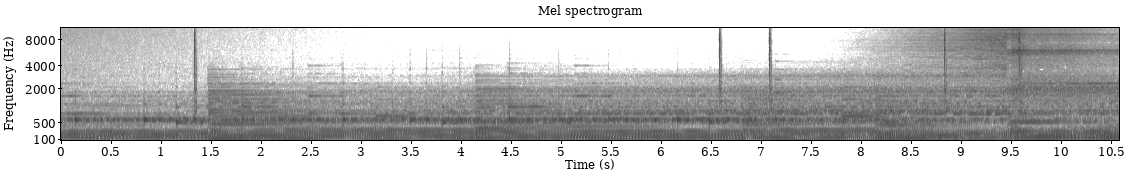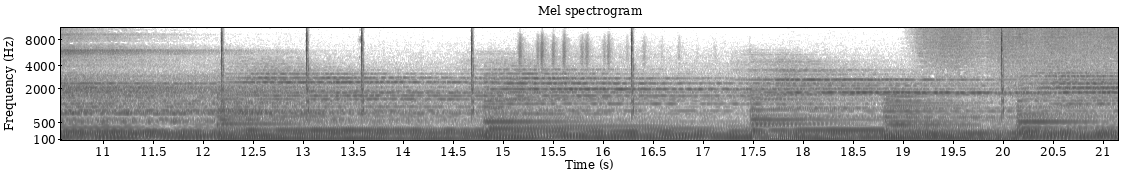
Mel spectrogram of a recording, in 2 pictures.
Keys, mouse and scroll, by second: 3.4 space, 4.9 ctrl+z, 5.6 ctrl+z, 6.6 click, 8.9 alt+click, 9.6 click, 19.1 space, 20.0 click.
